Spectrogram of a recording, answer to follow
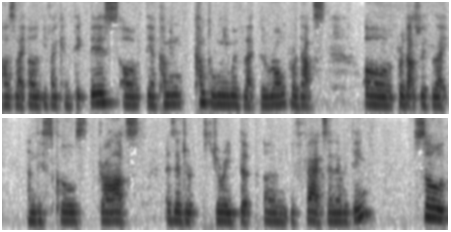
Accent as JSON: {"language": "English", "country": "Malaysia", "also_born_or_lived": "Shanghai, China", "moved": "as an adult", "lives_now": "London, United Kingdom", "said": "I'm from Malaysia"}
